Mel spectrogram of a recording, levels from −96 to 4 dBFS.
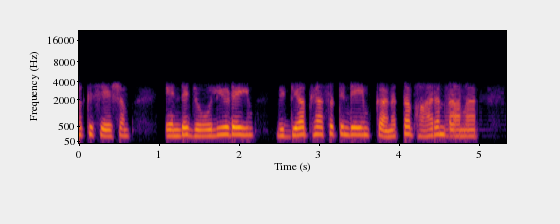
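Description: Throughout the clip, the speech has been squeezed through a low-bitrate voice coder, and the G.729 codec's character is plainly audible: the band runs from about 200 Hz to 3.5 kHz with nothing above 3.6 kHz, which fits an 8 kbit/s G.729A stream. Because the coder rebuilds each frame from a vocal tract filter, a pitch estimate and a few pulses, the voice comes out slightly rough and synthetic.

From 4.57 s to the end at 5.34 s, the audio was likely arriving too slowly for playback, so the software kept replaying a tiny stretch of recent sound while most of the real signal was dropped. That produces robotic sound from repeated short buffers: a rigid, metallic buzz at 188 Hz, which points to a loop of about 5.3 ms, sitting over the speech and only loosely following its rhythm.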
